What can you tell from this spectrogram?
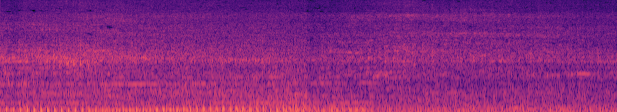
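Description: A small engine running steadily with a fast, even beat, a little louder in the first two seconds or so and then easing off slightly.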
